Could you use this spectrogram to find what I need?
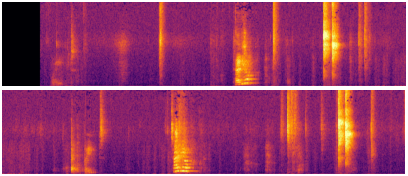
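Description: A woman speaks to a dog in short, encouraging bursts.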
